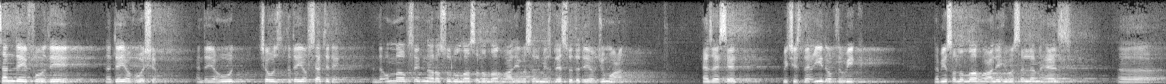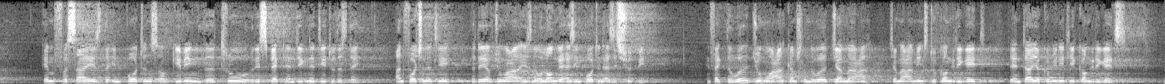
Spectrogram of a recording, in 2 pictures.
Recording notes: at the Houghton Masjid (West Street)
